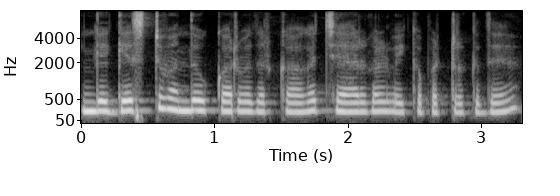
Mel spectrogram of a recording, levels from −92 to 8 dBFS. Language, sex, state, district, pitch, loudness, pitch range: Tamil, female, Tamil Nadu, Nilgiris, 215 Hz, -15 LUFS, 205-230 Hz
